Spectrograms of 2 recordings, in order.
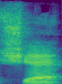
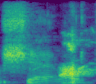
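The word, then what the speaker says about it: Schär: It's Fabian and Sher, I've been told, but I don't feel comfortable calling them Sher. I know this is the music section coming up, but I do I do think it's Fab and Shaw. It's spelled Shaw.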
